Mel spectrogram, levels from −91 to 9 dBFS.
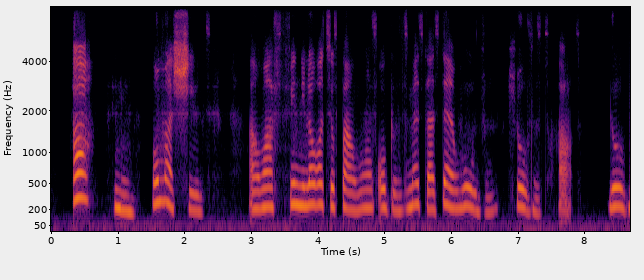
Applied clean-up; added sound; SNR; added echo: neural diffusion model UNIVERSE++.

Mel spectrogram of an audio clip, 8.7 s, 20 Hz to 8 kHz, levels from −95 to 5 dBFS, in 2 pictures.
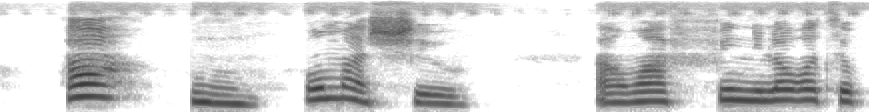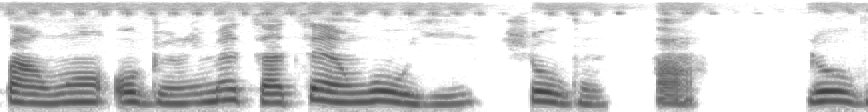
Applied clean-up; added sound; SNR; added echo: none; none; none; none.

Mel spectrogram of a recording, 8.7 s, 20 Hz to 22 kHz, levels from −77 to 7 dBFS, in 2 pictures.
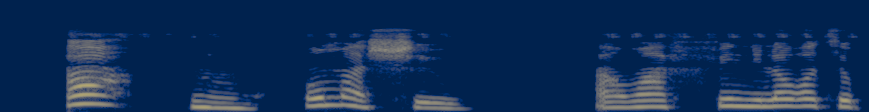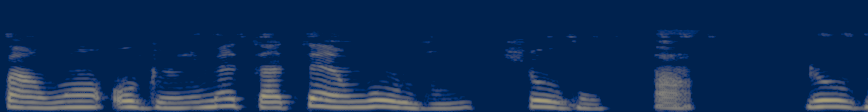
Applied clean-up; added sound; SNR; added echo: neural mask model Resemble Enhance denoiser.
